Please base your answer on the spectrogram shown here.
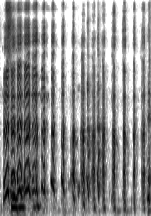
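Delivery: long, high-pitched laughing fit; real extended laugh; high laughter. Real, not acted. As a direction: laugh hard at the end of your own story. Laughing at end of own story.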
